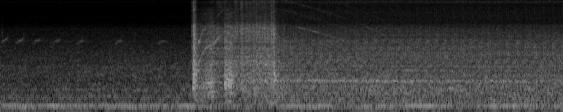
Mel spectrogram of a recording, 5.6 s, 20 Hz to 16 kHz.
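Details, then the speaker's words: 2016 Suzuki Carry Futura pickup at 49,000 km, fresh golden oil: short crank, the engine catches cleanly and settles into a smooth, even idle with no stumble, miss or sputter; healthy engine. "suara mesin langsang nya ini masih benar-benar halus suaranya masih adem aman tidak pincang tidak merebet juga"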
